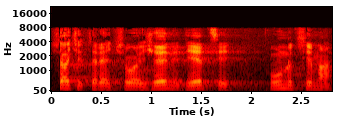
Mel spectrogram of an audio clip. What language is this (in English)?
Croatian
